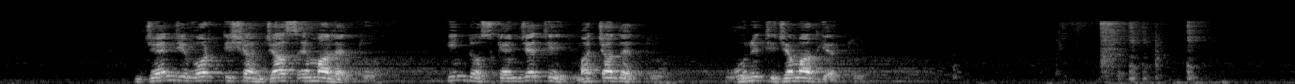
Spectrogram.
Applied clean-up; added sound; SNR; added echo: none; none; none; reverberation time 1.7 s.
